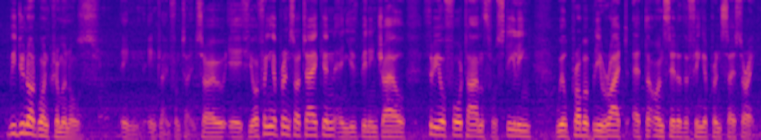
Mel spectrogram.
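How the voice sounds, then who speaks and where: A man's voice: lowish voice, expressive, moderate pace. Guy explaining things in an interview, voice goes up and down a lot. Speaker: community representative.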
